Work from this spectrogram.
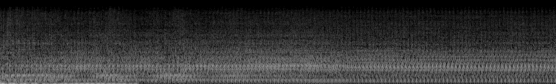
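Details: John Deere 185 Hydro riding mower, Kawasaki FC540V 4-stroke engine, unused about two years, after carb cleaning, oil, fuel filter and plug change, Sea Foam in fuel: first run after priming the carb settles into a steady even beat, no misses or knocks; running cleanly.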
